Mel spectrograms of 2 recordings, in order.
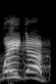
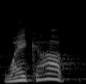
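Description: First: It is said in a harsh, abrupt way. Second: It is said in a soft, gentle way. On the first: The call is a stern demand. The speaker calls it wrong. "it's not wake up" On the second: The call is a loving invitation. The speaker calls it right. "It's wake up, wake up. I've got something for you"

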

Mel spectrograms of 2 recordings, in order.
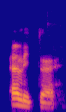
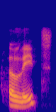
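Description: First: It is said with a Spanish pronunciation. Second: It is said with an English pronunciation. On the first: "in het Spaans is Elite, met het accentje op de E" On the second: "dat is in het Engels uitgesproken natuurlijk"

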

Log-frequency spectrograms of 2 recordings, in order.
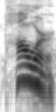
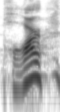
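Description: First: The word is said in a standard English accent. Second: The word is said in a Northern Irish accent. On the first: Listeners from other countries could understand it. The speaker calls it right. "we had to start saying power" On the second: Listeners from other countries could not understand it. The speaker calls it wrong. "every time we said par, they had no idea what we were talking about"

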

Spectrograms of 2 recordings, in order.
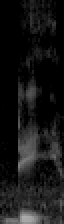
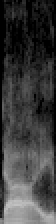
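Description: First: The vowel sounds like 'ee'. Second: The vowel sounds like 'eye'. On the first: The speaker calls it right. "they pronounce that D" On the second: The speaker calls it wrong. "they don't pronounce that die"

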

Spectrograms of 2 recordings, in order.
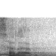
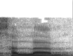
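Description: First: The l sound is single and short. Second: The l sound is doubled and held longer. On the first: This is one of five exceptional names. "kecuali 5 nama" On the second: This is the usual form for narrators.

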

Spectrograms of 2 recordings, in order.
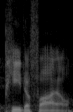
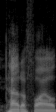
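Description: First: It is said in a British accent. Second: It is said in an American accent. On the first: "they say pedophile" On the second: "we say pedophile"

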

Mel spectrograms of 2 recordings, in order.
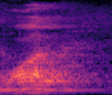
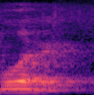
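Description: First: Water is said with a standard accent. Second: Water is said with a Philadelphia accent. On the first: "instead of water" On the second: "they made fun of him for saying water"

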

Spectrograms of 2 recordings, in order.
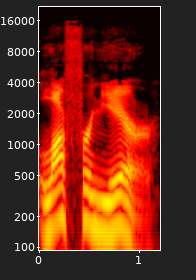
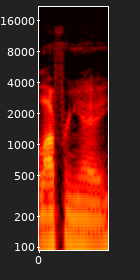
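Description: First: The R sound in the name is pronounced. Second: The R sound in the name is dropped. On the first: The speaker calls it right. "You got to pronounce the R" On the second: The speaker calls it wrong. "It's not Lafreniere"

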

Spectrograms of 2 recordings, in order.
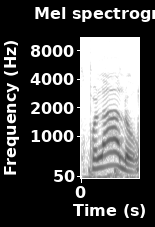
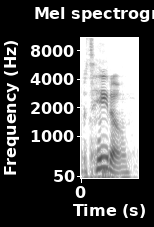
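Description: First: The word is said with L sounds. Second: The word is said with T sounds. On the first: "the T was an L sound" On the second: "she was trying to say potato"

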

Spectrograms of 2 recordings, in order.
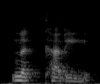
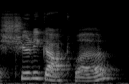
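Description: First: The name begins with an n sound. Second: The name begins with a soft sh sound. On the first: The speaker calls it wrong. "I don't know if that's how you say his name" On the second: The speaker calls it right. "The NC in his name is enunciated like a soft sh"

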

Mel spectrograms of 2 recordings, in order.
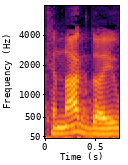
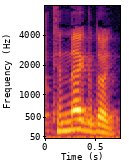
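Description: First: The vowel after the n is a patach. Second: The vowel after the n is not a patach. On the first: She hits him. "You could pronounce it with a patach" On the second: She is opposite him to help him. "it's read"

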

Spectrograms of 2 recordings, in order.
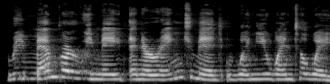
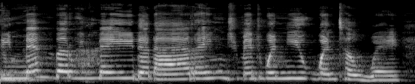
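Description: First: It is said in a plain, ordinary voice. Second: It is said in an exaggerated, caricatured voice.

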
